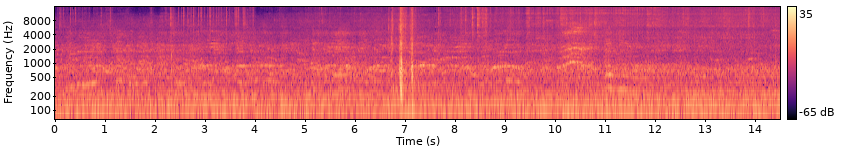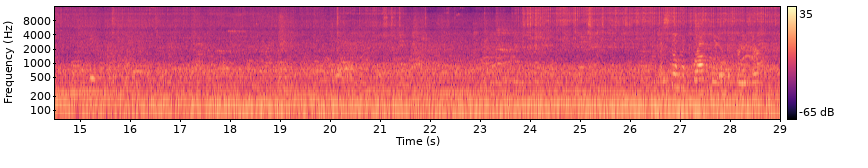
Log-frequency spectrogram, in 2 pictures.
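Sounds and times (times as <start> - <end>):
constant low hum: 0.0 - 29.0
wheels rolling on concrete: 0.0 - 29.0.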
